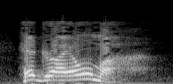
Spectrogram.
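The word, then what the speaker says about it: hedrioma (ἑδραίωμα): In our verse we have the adjective hedraios, but there's also a noun, hedrioma. H-E-D-R-A-I long O-M-A. Hedrioma.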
